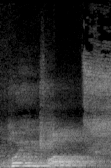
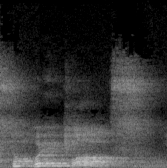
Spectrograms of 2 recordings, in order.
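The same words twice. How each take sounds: First: Hoyt class said high and drawn out in Geordie; Geordie phrase. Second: Hoyt class said high, slow and breathy in Geordie; a PE teacher calling Hoyt class to the lads in Geordie; Geordie teacher's call. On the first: Shown as a demonstration. Quiz host saying a Geordie phrase in Geordie. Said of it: "Geordie quiz". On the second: Retold or imitated. PE teacher telling the lads off, in Geordie. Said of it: "Our P E teacher says".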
